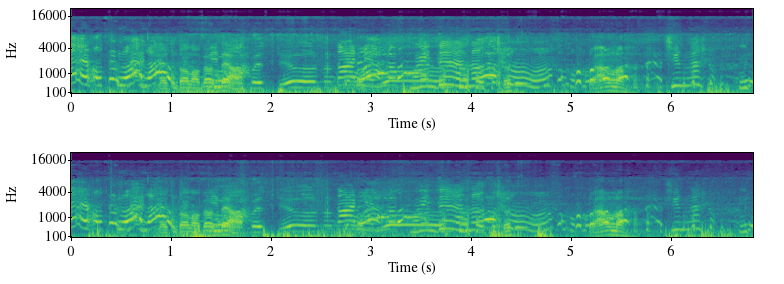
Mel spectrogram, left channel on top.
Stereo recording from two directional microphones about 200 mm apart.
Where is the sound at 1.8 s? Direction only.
30° left (ahead or behind).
